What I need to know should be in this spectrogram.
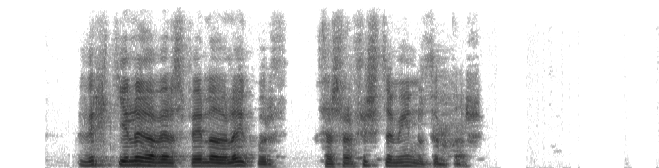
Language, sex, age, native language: Icelandic, male, 80-89, Icelandic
